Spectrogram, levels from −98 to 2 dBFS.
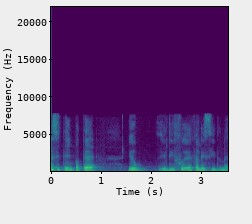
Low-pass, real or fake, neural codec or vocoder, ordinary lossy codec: none; fake; codec, 16 kHz, 6 kbps, DAC; none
